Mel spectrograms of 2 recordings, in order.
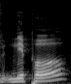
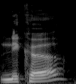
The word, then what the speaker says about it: Nippur: South of Nippur, not Nikur, the really hard city to pronounce that I fucked up last episode.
